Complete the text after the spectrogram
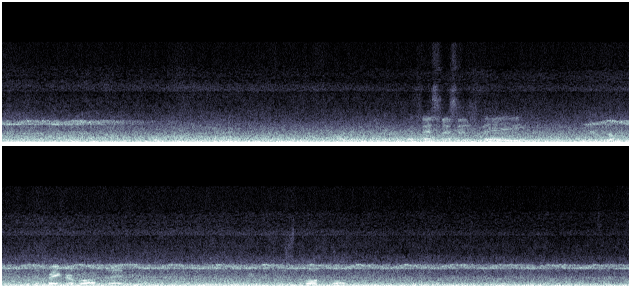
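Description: A ferry's engine hums low and steady across the water.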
